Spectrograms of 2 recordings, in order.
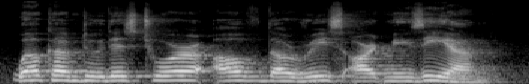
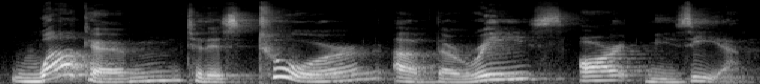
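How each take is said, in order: First: Every word gets the same flat weight. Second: Key words are stressed in a natural rhythm. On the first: The speaker calls it wrong. "that's wrong" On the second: The speaker calls it right.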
